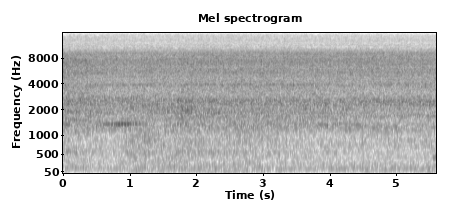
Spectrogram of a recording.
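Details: 2010 Ford Explorer after repairing electronic throttle body actuator motor wiring (had misfire, RPM hunting, no pickup, codes P2100/P2104/P2107): quiet even idle, steady low hum, no stumbles or hunting; running smoothly.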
